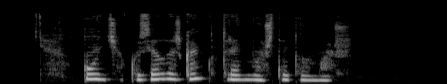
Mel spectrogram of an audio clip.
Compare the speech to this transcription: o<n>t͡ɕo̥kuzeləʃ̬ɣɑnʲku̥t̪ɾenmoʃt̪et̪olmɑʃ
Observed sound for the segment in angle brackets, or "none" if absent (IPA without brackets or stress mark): n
